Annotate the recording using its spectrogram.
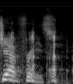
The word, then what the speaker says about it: Jeffries: It's pronounced Jeffries, but it's always the joke that it was should be pronounced Jeff Fires.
